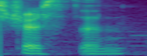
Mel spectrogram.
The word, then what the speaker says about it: Tristan: Lucien, Tristan, Catherine, and you made us into a... First and foremost, how you pronounce Tristan. Totally French.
